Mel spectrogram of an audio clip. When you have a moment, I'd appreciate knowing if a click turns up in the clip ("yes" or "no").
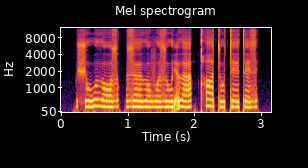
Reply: no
